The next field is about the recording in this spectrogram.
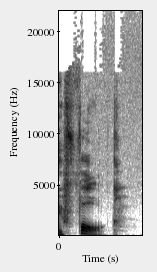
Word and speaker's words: folk: Now, how do you say folk? – Folk. – I say all of these words the same, rhyming with spoke, joke, and broke.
